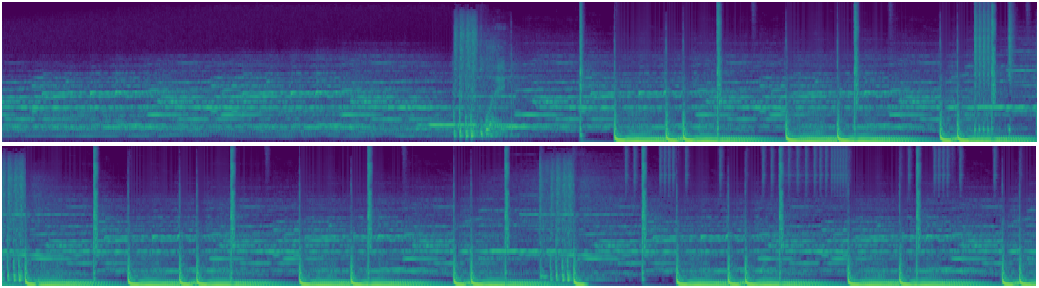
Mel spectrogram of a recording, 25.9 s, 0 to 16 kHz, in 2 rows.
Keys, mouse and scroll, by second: 8.8 click, 11.3 scroll up 1, 12.4 scroll down 1, 12.8 right click, 14.0 click, 16.2 scroll up 1, 17.4-23.0 drag, 23.0 scroll down 1, 24.7 click.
